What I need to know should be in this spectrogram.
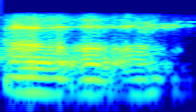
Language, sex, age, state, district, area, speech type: Bodo, male, 18-30, Assam, Udalguri, rural, conversation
